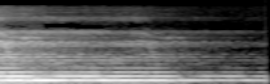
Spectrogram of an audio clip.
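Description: A man's chanting voice holds the last note of an Arabic dua recitation, 'al-Ghafoor ar-Raheem', on one steady pitch. The note fades away over about two seconds.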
